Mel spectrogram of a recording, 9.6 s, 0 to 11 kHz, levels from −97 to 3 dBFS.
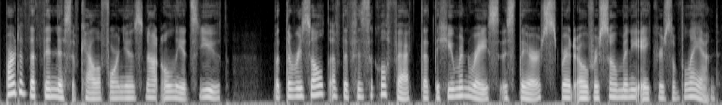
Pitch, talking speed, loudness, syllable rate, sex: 175 Hz, 195 wpm, -20 LUFS, 5.1 syllables/s, female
